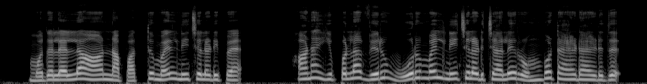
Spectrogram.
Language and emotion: Tamil, sad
